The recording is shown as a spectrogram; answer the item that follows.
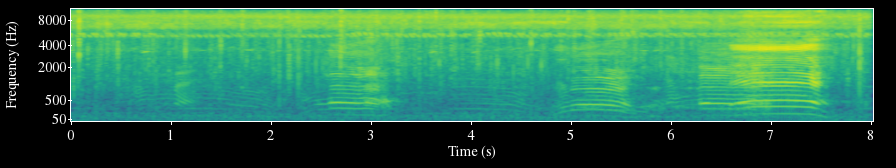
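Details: Hundreds of cows herded along a road in sunlight, calling the herd: several overlapping low, drawn-out moos rise and fall, the last one loudest and most strained, over a steady hiss of background noise.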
